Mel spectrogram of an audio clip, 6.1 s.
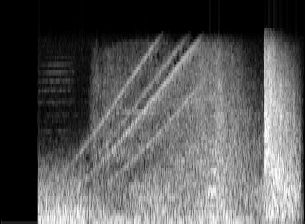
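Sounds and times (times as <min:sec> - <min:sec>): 
warp effect: 0:00.8 - 0:06.0.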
